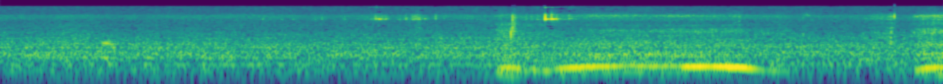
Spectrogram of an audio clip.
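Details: Low droning growl from a pet cat guarding a new feather toy from its little sister, a single sustained rising-then-level moan about a second long after a quiet stretch, faint clicks above.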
